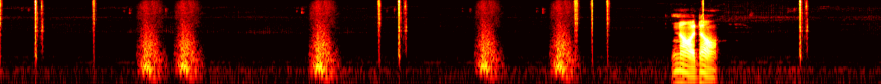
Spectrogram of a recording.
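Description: Video game menu clicks sound as pages are switched.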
